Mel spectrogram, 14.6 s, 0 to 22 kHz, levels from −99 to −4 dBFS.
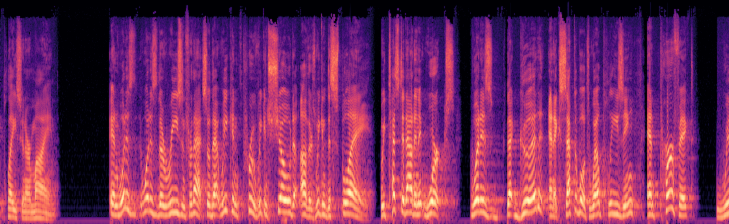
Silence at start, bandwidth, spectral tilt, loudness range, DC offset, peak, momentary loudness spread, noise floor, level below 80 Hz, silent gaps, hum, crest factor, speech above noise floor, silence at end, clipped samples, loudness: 0 s; 16 kHz; -4.5 dB/octave; 4 LU; under 0.1%; 0 dBFS; 9 LU; -63 dBFS; -54 dBFS; none; none; 16 dB; 49 dB; 0 s; under 0.1%; -15 LUFS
